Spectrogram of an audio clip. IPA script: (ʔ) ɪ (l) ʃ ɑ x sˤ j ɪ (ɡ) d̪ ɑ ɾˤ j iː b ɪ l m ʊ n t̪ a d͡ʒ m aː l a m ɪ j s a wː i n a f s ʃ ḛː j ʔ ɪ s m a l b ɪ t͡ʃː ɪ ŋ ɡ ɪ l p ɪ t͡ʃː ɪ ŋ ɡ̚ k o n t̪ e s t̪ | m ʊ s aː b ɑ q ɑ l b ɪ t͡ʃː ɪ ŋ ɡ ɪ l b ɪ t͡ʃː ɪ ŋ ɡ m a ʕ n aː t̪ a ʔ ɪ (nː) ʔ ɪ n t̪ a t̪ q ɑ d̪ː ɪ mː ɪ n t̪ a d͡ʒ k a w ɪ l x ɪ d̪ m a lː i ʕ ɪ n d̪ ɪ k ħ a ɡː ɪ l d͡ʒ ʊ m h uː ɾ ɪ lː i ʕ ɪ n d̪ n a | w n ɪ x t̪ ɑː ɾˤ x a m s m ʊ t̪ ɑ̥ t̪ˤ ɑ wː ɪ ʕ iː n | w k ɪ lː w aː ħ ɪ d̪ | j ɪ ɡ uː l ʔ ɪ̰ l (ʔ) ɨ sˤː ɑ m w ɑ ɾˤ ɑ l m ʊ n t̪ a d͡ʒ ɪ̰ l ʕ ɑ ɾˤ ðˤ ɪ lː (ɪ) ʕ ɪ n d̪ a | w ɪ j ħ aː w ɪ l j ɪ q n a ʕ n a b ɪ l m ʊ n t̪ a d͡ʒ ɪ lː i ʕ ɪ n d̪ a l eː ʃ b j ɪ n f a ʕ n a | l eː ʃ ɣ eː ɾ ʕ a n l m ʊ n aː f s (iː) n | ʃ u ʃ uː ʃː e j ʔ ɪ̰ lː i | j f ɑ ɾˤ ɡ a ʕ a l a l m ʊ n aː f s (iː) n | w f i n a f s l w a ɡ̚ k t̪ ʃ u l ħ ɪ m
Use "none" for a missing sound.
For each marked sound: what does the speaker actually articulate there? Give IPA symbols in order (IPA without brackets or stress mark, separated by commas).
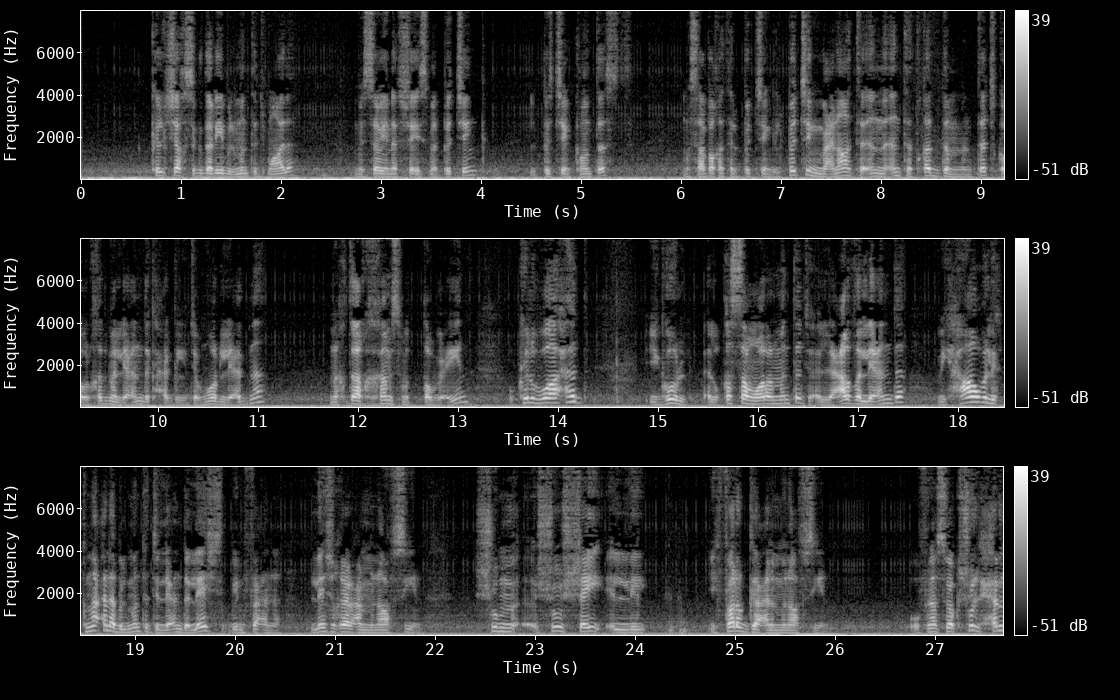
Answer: k, lː, ɡ, nː, q, i, iː, iː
